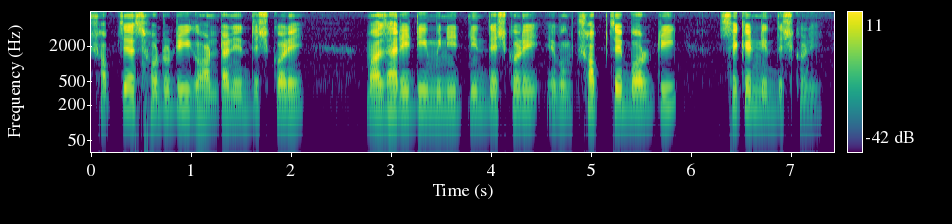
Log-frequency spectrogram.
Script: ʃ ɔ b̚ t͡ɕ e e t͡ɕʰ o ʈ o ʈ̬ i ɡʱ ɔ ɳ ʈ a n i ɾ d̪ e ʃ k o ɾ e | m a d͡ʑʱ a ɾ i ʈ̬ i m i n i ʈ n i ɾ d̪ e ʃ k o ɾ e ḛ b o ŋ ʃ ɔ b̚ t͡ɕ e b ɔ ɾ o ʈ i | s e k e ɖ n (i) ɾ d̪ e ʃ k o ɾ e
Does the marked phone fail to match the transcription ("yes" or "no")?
no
